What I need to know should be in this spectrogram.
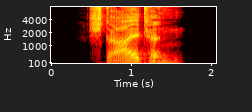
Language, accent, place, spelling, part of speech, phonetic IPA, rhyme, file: German, Germany, Berlin, strahlten, verb, [ˈʃtʁaːltn̩], -aːltn̩, De-strahlten.ogg
- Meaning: inflection of strahlen: 1. first/third-person plural preterite 2. first/third-person plural subjunctive II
